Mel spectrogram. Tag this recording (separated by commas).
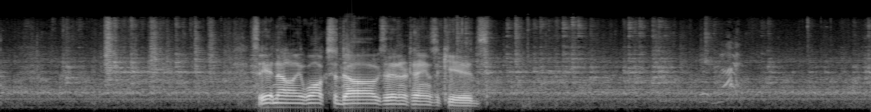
Speech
